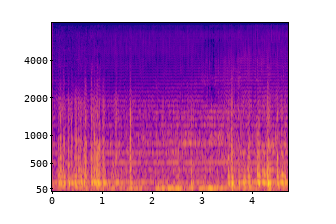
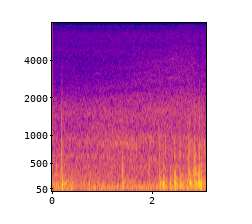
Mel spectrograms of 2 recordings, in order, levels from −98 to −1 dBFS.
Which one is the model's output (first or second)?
first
